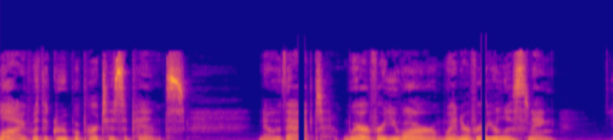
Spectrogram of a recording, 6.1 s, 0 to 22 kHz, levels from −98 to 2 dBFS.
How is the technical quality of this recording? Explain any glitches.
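The speech drops to dead silence twice: from 2.97 to 3.06 s, just before "wherever you are whenever", and from 4.81 to 4.87 s, right after it. Each hole starts abruptly and keeps the timing intact. This is a corrupt frame muted fault: damaged compressed frames were rejected by the decoder and replaced with silence. The gap lengths fit about three frames and two frames.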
